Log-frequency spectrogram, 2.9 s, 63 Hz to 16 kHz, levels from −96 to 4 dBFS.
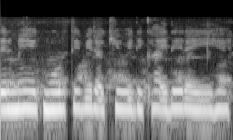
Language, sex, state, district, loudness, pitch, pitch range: Hindi, female, Bihar, Madhepura, -13 LUFS, 215 Hz, 210-220 Hz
